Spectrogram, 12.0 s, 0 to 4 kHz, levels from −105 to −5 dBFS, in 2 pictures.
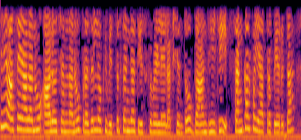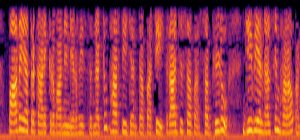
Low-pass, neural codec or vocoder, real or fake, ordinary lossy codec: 3.6 kHz; none; real; none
